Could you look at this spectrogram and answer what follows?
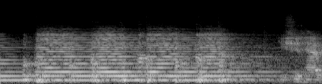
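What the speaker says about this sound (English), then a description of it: "You should have the same pitch or same note." A guitar's fretted G and open G string ring together in a steady tuning check, the two notes sustaining evenly with faint repeated pick attacks.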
